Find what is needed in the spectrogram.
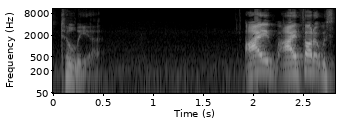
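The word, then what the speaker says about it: Taliyah: but uh I need to know the correct pronunciation for tiia it's tiia I I thought it was Talia during uh development debed that a lot as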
